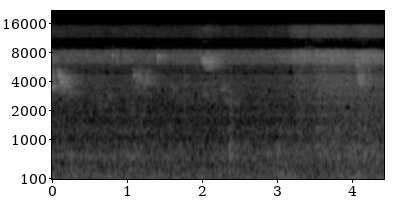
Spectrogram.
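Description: Curry leaves sizzling in a pan with fried onions, a steady, faint hiss and crackle with small pops running throughout, no voices.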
